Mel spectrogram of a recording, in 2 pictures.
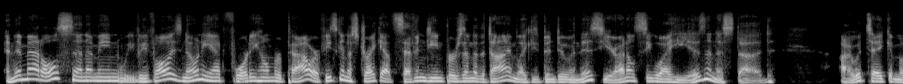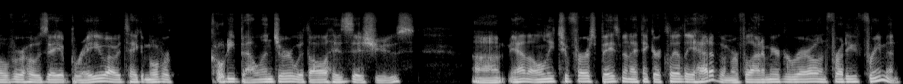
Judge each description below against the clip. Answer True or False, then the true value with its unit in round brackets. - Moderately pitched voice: False (125 Hz)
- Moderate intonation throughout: True (4.6 semitones)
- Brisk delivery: True (250 wpm)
